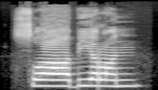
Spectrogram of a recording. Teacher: کلمت صابرن میں صاد ہے اور اس کے بعد مد الف ہے، کیونکہ صاد حروف التفخیم میں سے ہے، لہذا ہمیں یہ دونوں حرف کو موٹی آواز میں پڑھنا ہے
